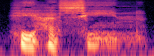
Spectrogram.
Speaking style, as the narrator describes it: Jessica whispered

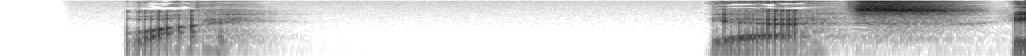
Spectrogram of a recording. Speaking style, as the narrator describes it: he said softly, astonished at the thought

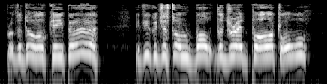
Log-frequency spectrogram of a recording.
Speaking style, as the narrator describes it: he quavered

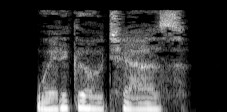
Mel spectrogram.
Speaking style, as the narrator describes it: Reed murmured

